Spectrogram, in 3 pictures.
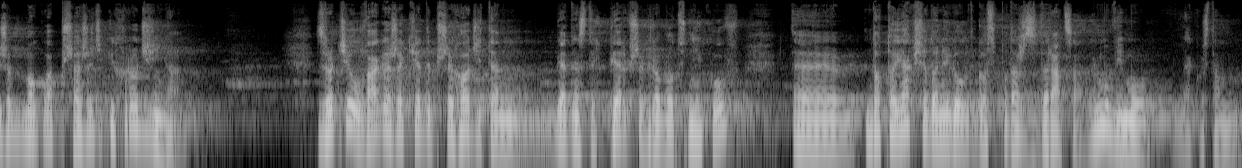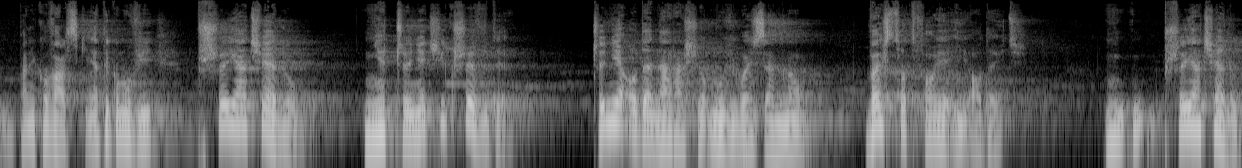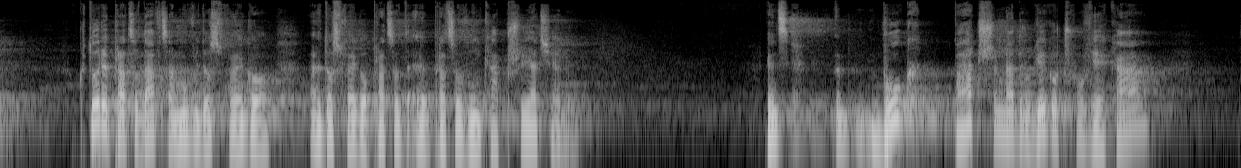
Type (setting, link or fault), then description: setting, large echoing room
